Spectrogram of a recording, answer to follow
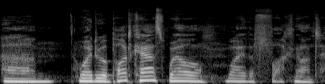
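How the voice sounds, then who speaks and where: A man at medium pitch talks with a non-native accent. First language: not English. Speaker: podcaster, photographer and filmmaker. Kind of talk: casual solo podcast monologue. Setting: home office by street window. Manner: halting, many fillers.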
